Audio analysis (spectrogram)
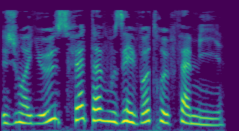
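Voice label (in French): "Joyeuses fêtes à vous et votre famille", French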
